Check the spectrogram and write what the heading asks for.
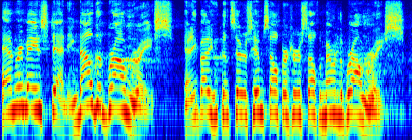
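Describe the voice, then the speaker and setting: A woman's voice: high-pitched, lively intonation, quick pace, fairly bright tone. An older American woman delivers a lecture to an audience in a blunt, emphatic way. She gives orders like a seasoned educator and expects to be followed. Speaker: educator and public speaker.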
